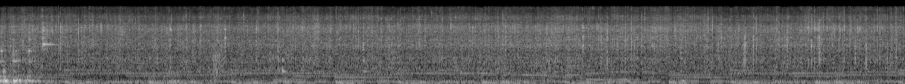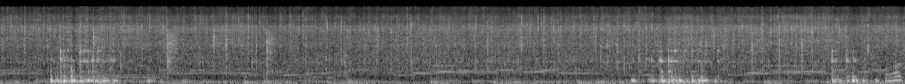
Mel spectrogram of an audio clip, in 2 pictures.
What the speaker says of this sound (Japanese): 焦げ付かないようにフライパンの底をたまに揺するようにして炒めます。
